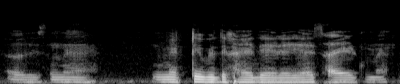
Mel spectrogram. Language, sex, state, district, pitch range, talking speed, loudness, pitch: Hindi, male, Punjab, Pathankot, 105-115 Hz, 150 wpm, -18 LUFS, 110 Hz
